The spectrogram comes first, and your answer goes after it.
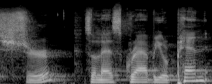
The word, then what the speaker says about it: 时: inch on the right the pronunciation is sure so let's grab your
